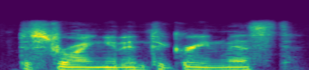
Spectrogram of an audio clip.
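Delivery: ordinary talk, nothing marked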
